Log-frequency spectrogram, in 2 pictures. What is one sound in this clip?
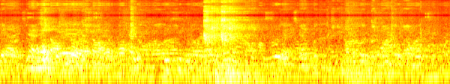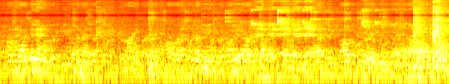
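Skates scrape and roll across a rink floor in a large echoing hall.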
